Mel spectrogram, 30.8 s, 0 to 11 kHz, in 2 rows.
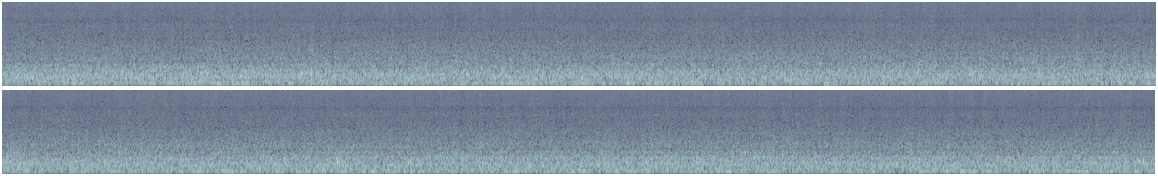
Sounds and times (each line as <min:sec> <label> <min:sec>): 0:00.0 waterfall 0:30.7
